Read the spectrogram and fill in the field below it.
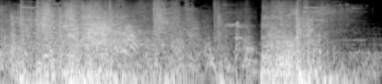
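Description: Magic spells whoosh and crackle in a video game fight.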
